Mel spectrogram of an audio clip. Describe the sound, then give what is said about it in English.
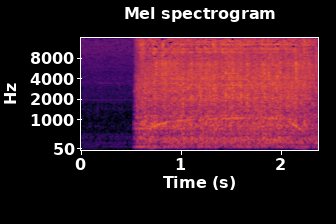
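A sewing machine stitches during a sewing class, starting abruptly after a short quiet moment and then running as a steady, dense whirring hum at an even level. “Stitch by stitch, with a machine or by hand, students learn the craft of sewing.”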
